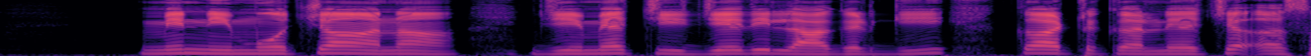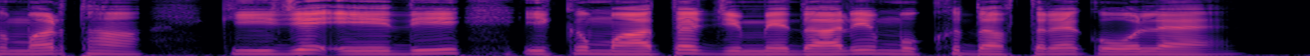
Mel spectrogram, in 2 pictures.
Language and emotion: Dogri, sad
